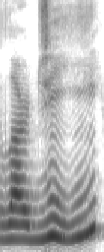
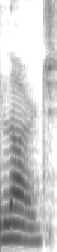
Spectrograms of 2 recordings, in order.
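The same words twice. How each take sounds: First: "largy" as lar-JEE, a drawn-out ee on the end; wrong sounded E. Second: "large" as one syllable, larj, ending on the j sound; silent E. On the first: Teacher showing the mistake, "largy" said lar-jee. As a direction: add a long second syllable to "largy", jee. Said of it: "we don't say in English largy". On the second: Teacher correcting the mistake, "large" as a single larj. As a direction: say "large" with no vowel after the g. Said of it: "we say large". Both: Shown as a demonstration.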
